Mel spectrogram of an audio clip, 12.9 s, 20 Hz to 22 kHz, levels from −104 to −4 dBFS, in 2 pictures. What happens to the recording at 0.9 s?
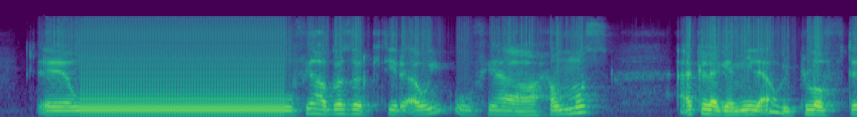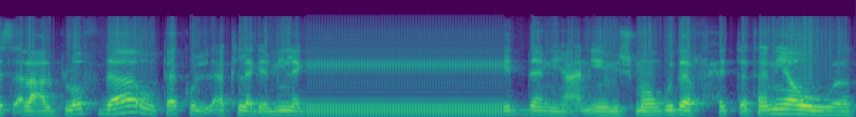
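At 0.9 s the audio is caught in a system hang loop running from 0.62 to 2.16 s. The machine stalled while the sound hardware kept replaying one 21.33 ms slice, which fits a 1024-sample buffer, 72 times over. It comes out as a steady 46.9 Hz buzz. On a waveform it shows as one identical segment tiled end to end, and a spectrogram shows regular vertical striping with harmonics spaced about 47 Hz apart.

Underneath that, the filter restarted on every block is also present. Starting each block from a blank state puts a small transient at every boundary, giving a 200 Hz buzz that rises and falls with the signal's level. This appears as tiny spikes every 5 ms in the waveform and as a horizontal line at 200 Hz, with its harmonics, on the spectrogram.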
